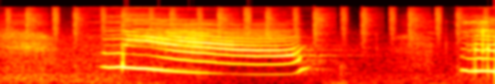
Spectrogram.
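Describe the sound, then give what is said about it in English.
A cat resting under a tree on a farm gives one long, loud, drawn-out meow that slides down in pitch, then a second meow begins just as the sound cuts off, with no talking. “Soon the dosa rolled into the farm where a cat was resting under a tree.”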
